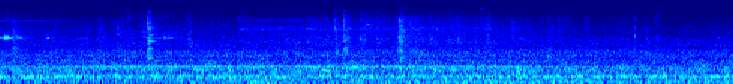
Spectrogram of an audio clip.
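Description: Steady rumble and hum of a train standing at a station platform, with a thin steady tone that stops about three and a half seconds in and a couple of faint clicks.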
